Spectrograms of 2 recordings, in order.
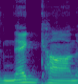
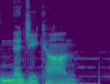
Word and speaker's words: NeGcon: different Ridge Racer games I always pronounce the first one as negcon apparently it's neicon yeah that's been a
